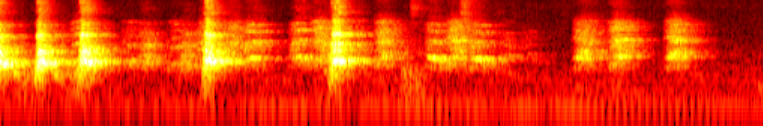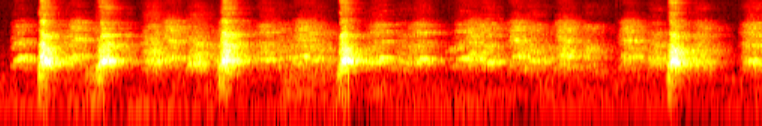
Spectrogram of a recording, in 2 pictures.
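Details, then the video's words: Robin's litter of Cavalier King Charles Spaniel puppies on a kitchen camera stream, calling in a busy run of high yips, whines and sharp barks, clustered in two noisy bouts with overlapping voices and a short lull in the middle. "Cavalier Puppy Live Stream: Robin's Puppies"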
